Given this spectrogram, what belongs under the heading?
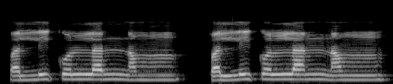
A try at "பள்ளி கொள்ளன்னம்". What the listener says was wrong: that la should be pronounced with a stress. பள்ளி கொள்ளன்னம்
